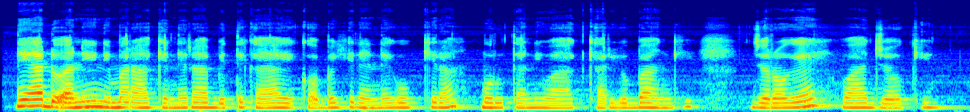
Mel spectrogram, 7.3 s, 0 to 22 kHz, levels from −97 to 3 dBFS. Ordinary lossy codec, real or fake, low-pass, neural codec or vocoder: none; real; 19.8 kHz; none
